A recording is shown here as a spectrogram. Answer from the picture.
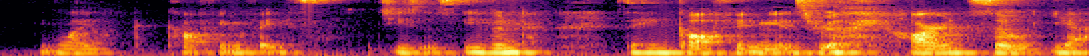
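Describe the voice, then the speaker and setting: Flat, monotone delivery at a fairly slow pace, somewhat breathy, with audible room echo. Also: woman, fairly low pitch for a woman. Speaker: book vlogger. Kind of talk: casual vlog. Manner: chatty, rambling with fillers.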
